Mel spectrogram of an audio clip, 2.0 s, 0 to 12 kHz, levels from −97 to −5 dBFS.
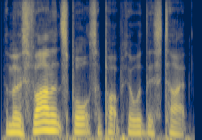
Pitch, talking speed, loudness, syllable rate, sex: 135 Hz, 265 wpm, -18 LUFS, 7.4 syllables/s, male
